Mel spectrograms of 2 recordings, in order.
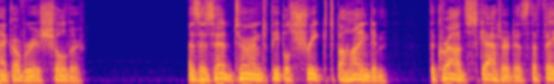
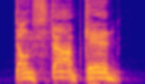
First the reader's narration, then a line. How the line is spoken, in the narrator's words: Theo snarled back over his shoulder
